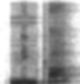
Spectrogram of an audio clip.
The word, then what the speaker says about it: Nienke: No, but I cannot make a big issue out of it because my name is really 100% Dutch. And I always say I have my Starbucks name. It's Ninka. It's Nienke.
